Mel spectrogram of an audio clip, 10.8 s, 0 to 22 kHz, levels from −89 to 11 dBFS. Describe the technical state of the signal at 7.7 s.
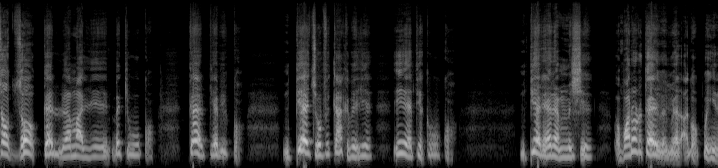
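At 7.7 s the speech signal is intact, with no audible dropout, clipping, distortion or other technical fault.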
